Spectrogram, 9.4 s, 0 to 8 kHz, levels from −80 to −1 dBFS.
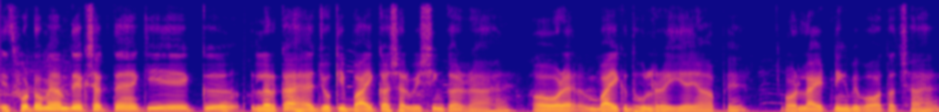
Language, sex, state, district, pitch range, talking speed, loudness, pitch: Hindi, male, Bihar, Begusarai, 125-155 Hz, 205 wpm, -17 LUFS, 135 Hz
